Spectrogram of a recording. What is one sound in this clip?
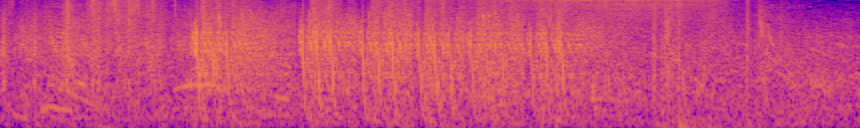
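A blaster fires rapid shots.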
